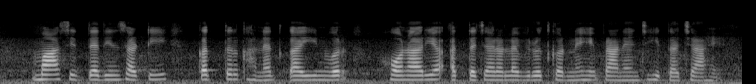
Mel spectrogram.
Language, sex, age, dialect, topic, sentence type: Marathi, female, 41-45, Standard Marathi, agriculture, statement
